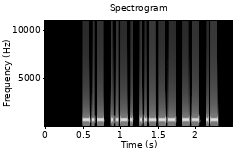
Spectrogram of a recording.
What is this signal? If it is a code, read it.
Morse code, heard as a keyed tone, about 36 wpm, 700 Hz. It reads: KF2MA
